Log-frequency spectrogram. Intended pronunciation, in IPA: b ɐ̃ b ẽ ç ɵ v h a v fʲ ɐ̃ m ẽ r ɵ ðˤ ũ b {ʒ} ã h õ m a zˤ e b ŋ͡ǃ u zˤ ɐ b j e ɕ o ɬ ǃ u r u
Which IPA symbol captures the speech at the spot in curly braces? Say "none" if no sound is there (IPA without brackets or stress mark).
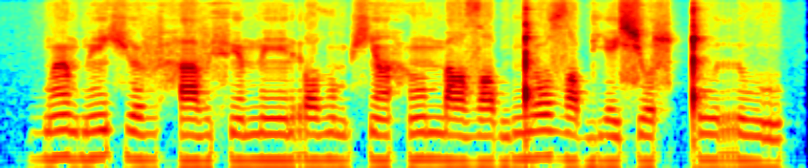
ç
